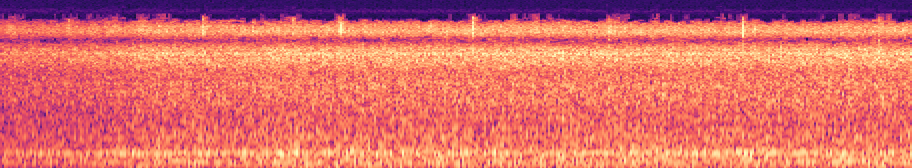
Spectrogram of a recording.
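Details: Trane AC condenser newly replaced fan motor, after burnt-out original: steady, even whoosh with a low hum and no rattles or scraping; fan spinning smoothly and healthy.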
